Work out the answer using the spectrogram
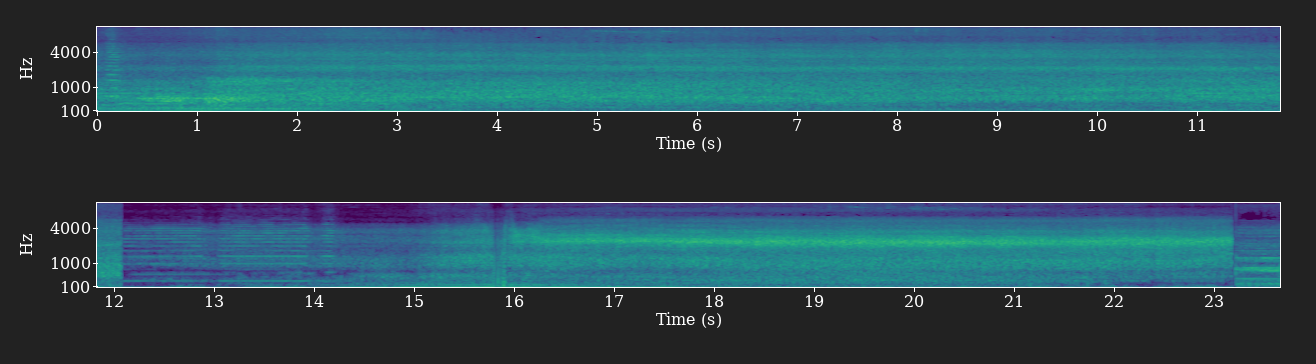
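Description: Bandara YIA airport train running past on the track, a loud, steady rumble of engine and wheels. It cuts off suddenly halfway through, and a second pass of the train builds up, with a steady high hiss from the rails over its last seconds.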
